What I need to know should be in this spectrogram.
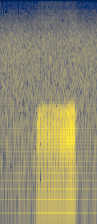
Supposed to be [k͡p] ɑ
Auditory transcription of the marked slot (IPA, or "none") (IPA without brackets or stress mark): p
